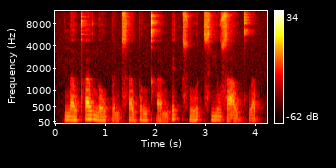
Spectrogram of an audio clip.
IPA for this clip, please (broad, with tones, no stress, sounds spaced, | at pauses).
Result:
n̪ ɐ˧ w pʰ ɐ˥ w n̪ o˨˥ w p ɵ˨˩ n t͡sʰ ɐ˨˧ w p ʊ˧ ŋ kʰ ɐ˨˩ ŋ | ɪ˥ k̚ t͡sʰ uː˨˥ t̚ t͡sʰ iː˧ w s aː˨ w kʷʰ ɐ˧ p̚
